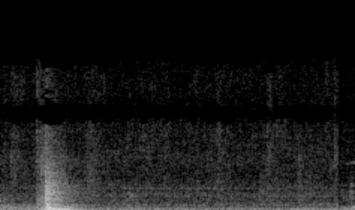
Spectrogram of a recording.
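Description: A kitchen knife pressed down through rolled paratha dough, its blade knocking once on the granite countertop about a third of a second in.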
